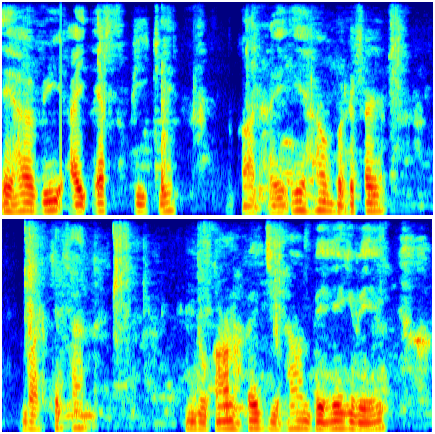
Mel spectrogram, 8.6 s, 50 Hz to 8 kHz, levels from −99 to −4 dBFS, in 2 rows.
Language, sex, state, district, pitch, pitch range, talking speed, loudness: Chhattisgarhi, male, Chhattisgarh, Rajnandgaon, 110 Hz, 105-115 Hz, 110 wpm, -21 LUFS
